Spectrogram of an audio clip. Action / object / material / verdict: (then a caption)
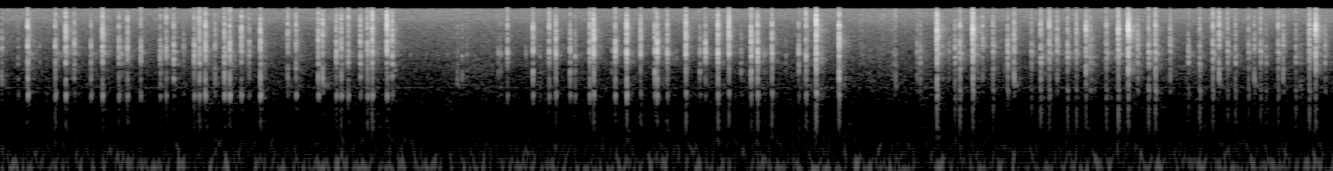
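tap / plastic cream tub / plastic / none. Fingernails tap rapidly on the hollow sides and white lid of a medium pink plastic body cream tub held in the hands, making a dense run of sharp, bright, typing-like clicks. A faint crinkle, possibly from the label band, runs beneath the taps. Each click dies away almost instantly over a low, steady background rumble.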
